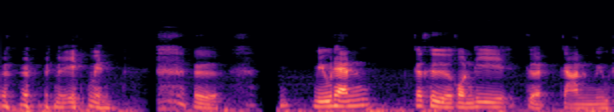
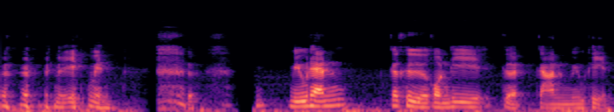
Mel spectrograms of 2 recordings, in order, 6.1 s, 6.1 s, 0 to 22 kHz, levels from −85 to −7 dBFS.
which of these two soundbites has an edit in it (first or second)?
second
